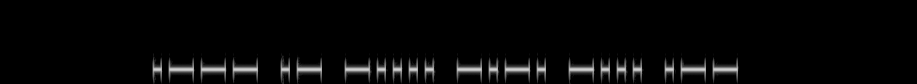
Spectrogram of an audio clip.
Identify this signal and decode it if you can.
Morse code, heard as a keyed tone, about 15 wpm, 700 Hz. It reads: JA6CBW
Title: DXCC-100 Call Signs - 6 Characters - 15wpm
